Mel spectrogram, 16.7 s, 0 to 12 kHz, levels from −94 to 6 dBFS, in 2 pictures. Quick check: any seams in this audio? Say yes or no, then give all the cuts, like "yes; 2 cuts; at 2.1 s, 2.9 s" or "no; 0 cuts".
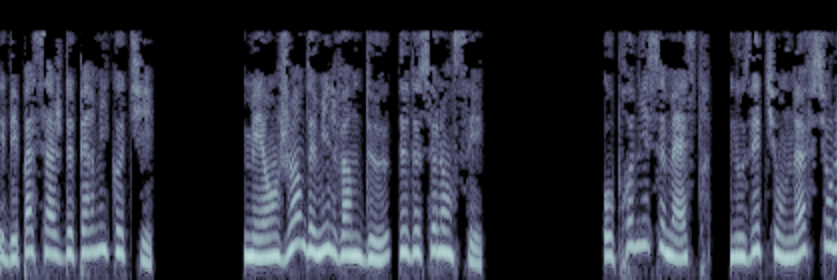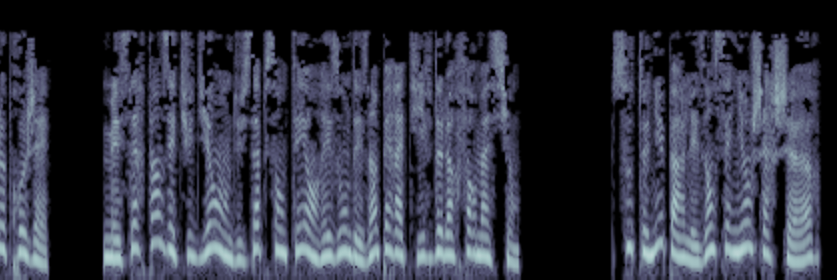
yes; 1 cut; at 4.0 s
